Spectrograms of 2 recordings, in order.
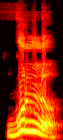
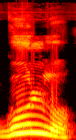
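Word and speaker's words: গুল্ম: ল দিয়ে যেমন গুল আমরা মফলার নিয়ম অনুযায়ী কি উচ্চারণ করব গুলল্য গুলল কিন্তু আসলে উচ্চারণ হবে এখানে গুলমু গুলমু তাহলে মফলার উচ্চারণ হল গুলম গয়ে দেখো যুগ্য না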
